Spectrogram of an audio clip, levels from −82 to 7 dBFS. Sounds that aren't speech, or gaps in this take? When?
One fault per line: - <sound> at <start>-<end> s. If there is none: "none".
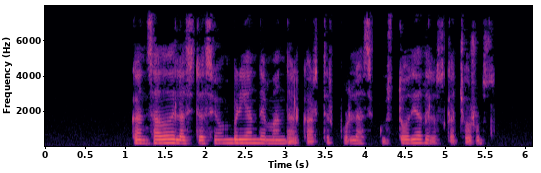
none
